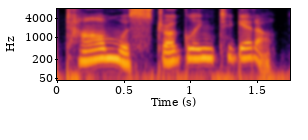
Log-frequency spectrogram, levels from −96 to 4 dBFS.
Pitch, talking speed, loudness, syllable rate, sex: 200 Hz, 205 wpm, -15 LUFS, 4.5 syllables/s, female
